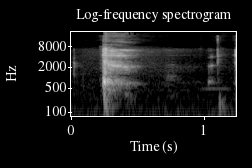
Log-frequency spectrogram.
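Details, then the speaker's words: Sick child with a pneumonia-type problem every winter, needing a nebulizer, still coughing and feverish despite morning medicine, not eating well: a single forceful cough in a quiet room. "अब भी खांसी हो रही है और को fever भी है।"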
